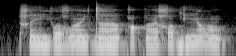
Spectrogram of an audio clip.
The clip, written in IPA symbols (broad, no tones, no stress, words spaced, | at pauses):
χĩːjoʁʷɐ̃ːj dãː qɵqɐ̃ɪ̯χo ɡĩːlˠõ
